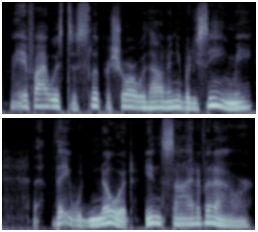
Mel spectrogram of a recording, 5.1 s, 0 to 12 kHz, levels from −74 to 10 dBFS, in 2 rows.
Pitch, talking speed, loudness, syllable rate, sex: 130 Hz, 215 wpm, -17 LUFS, 6.2 syllables/s, male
